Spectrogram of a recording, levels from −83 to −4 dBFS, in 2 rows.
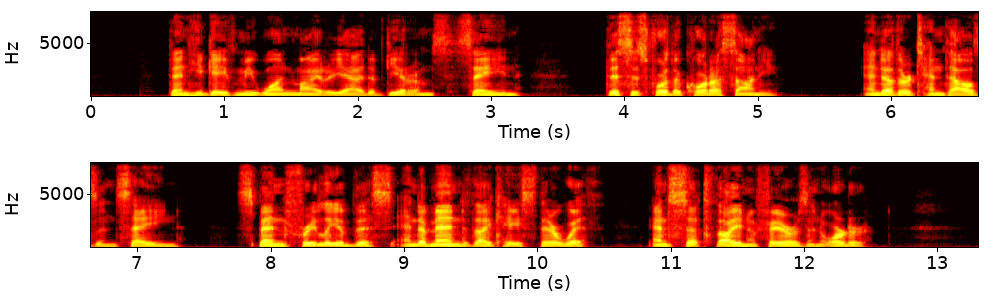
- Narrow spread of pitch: Yes, narrow, 2.2 semitones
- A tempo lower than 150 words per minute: No, average, 155 wpm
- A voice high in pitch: No, low, 115 Hz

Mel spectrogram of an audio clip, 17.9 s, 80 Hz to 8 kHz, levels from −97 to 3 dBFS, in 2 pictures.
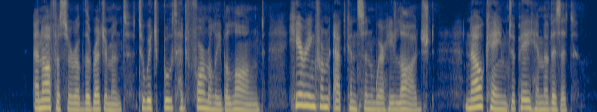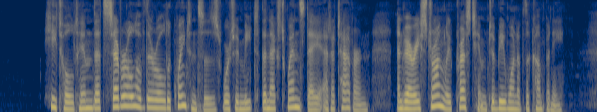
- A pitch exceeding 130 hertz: Yes, medium, 185 Hz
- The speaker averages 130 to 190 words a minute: Yes, average, 180 wpm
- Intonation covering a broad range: No, average, 3.7 semitones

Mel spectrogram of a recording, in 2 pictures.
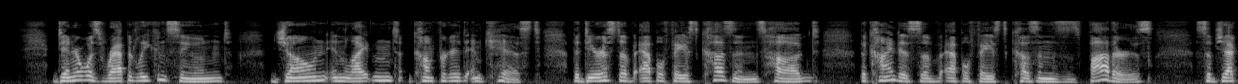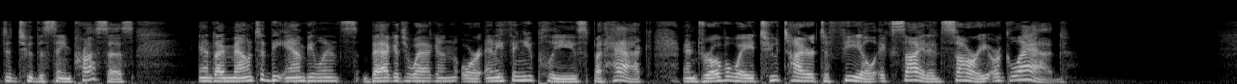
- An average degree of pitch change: Yes, average, 3.6 semitones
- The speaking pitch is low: No, medium, 150 Hz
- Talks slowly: Yes, slow, 125 wpm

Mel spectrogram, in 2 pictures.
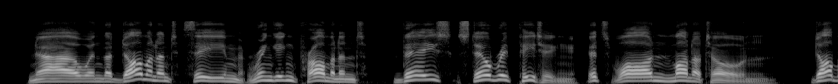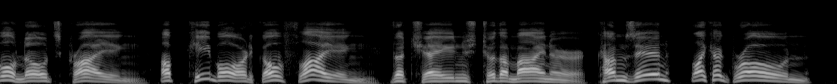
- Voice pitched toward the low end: No, medium, 155 Hz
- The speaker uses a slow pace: Yes, slow, 105 wpm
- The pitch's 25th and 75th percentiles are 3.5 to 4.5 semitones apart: No, wide, 5.5 semitones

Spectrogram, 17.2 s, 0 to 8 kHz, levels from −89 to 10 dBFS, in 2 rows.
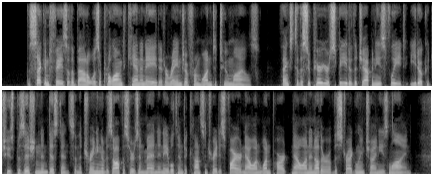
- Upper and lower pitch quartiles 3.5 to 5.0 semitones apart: No, narrow, 2.4 semitones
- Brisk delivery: Yes, fast, 210 wpm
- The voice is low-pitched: No, medium, 145 Hz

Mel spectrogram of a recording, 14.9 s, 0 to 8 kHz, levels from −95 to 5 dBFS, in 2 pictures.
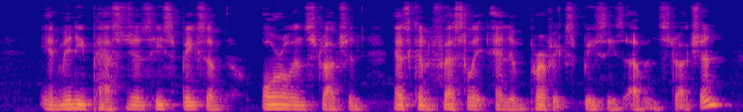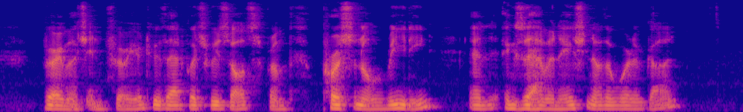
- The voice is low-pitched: Yes, very low, 95 Hz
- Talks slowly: Yes, slow, 130 wpm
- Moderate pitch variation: No, narrow, 2.1 semitones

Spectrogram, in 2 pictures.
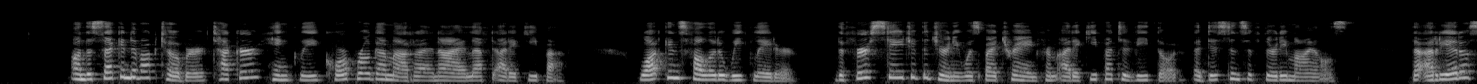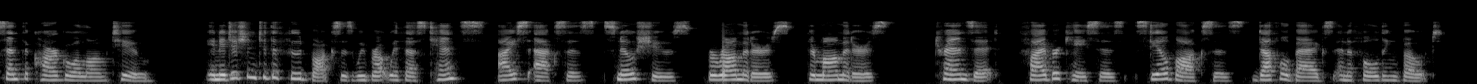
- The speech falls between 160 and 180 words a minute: No, average, 140 wpm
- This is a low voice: No, high, 205 Hz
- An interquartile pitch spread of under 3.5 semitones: No, average, 4.6 semitones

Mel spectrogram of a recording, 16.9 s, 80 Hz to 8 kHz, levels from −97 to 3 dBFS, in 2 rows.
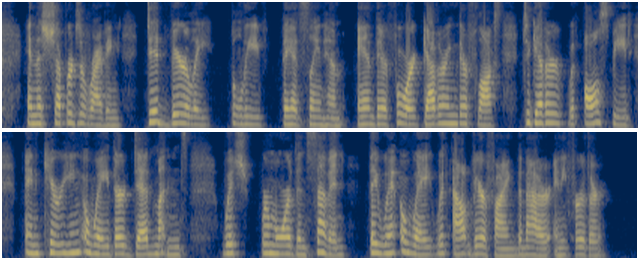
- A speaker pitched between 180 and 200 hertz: Yes, high, 190 Hz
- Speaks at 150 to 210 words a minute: No, average, 140 wpm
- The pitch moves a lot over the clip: No, average, 2.9 semitones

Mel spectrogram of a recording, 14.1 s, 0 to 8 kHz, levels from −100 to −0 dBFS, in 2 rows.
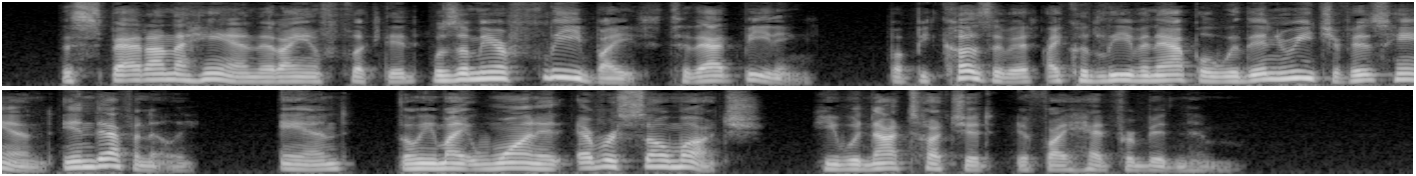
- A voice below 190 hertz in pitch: Yes, low, 135 Hz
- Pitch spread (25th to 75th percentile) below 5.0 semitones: No, average, 5.3 semitones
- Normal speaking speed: No, fast, 210 wpm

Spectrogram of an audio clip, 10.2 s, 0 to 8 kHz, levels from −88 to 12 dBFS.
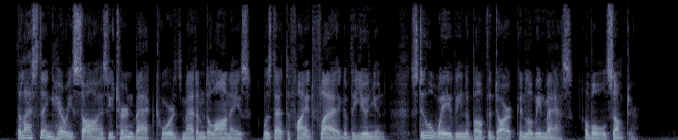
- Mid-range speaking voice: No, low, 105 Hz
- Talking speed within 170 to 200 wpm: Yes, average, 175 wpm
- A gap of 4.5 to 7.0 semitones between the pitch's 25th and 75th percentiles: Yes, average, 4.8 semitones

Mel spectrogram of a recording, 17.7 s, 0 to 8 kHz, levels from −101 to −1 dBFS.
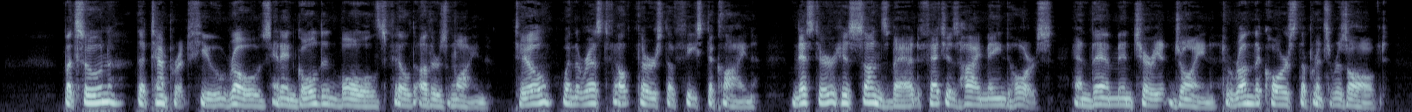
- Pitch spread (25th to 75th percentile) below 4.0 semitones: No, average, 4.8 semitones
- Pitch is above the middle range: No, low, 130 Hz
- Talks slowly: No, average, 145 wpm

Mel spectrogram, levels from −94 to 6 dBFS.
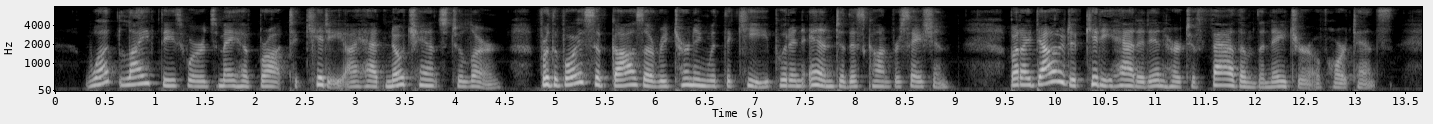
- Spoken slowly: No, average, 195 wpm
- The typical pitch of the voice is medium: No, high, 195 Hz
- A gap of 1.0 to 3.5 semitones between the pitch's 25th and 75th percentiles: No, average, 4.2 semitones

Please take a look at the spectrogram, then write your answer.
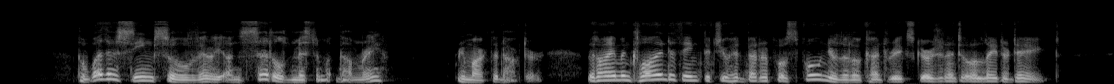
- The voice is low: No, medium, 160 Hz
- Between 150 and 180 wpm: Yes, average, 160 wpm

